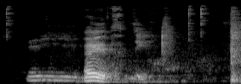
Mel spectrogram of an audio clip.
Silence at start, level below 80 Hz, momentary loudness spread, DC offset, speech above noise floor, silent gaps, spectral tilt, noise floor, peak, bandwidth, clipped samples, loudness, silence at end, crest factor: 0.05 s; -64 dBFS; 20 LU; under 0.1%; 20 dB; none; -5 dB/octave; -40 dBFS; -2 dBFS; 16.5 kHz; under 0.1%; -21 LUFS; 0 s; 20 dB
